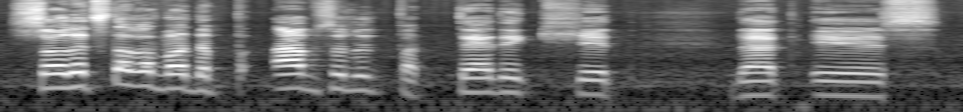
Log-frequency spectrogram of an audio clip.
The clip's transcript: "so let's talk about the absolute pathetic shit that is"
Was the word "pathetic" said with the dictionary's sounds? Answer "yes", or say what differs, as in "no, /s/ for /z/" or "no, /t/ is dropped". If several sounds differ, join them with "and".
no, /t/ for /θ/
